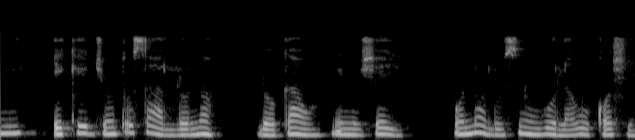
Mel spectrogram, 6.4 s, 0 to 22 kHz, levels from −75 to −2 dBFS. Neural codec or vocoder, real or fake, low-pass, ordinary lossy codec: none; real; 7.2 kHz; Opus, 32 kbps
